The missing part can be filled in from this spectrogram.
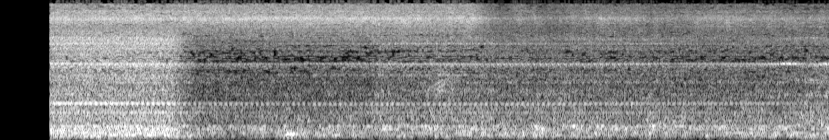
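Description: Spindle runs with a steady hiss and several fixed whining tones that hold after it settles; unusual running noise, cause unclear.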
